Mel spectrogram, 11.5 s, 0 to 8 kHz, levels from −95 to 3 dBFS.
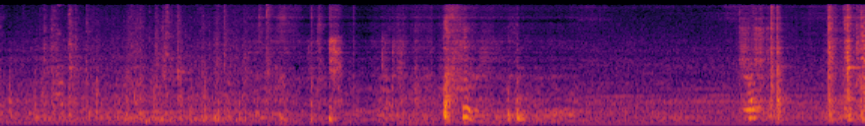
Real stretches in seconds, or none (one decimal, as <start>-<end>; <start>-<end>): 0.0-3.3; 7.7-11.5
